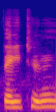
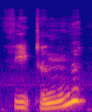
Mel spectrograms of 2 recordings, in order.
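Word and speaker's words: thetan: It is Thetton not Theon and it is Zenu not Zenu symbol but good video other than that.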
